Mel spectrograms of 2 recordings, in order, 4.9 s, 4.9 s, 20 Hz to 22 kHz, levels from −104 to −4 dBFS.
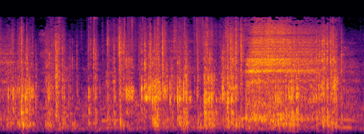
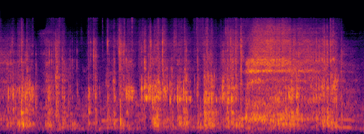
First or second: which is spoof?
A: second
